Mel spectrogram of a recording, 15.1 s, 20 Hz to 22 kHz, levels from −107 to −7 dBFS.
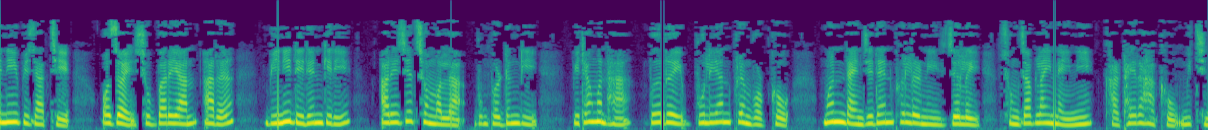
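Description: From the start, the speech has a watery, swirling quality with smeared consonant attacks and no content above 11.5 kHz, most likely MP3 compression at a low bitrate, around 32 kbps. The encoder ran short of bits, so it cut the treble and let weak frequency lines flicker on and off between frames. On a spectrogram this shows as a hard ceiling at 11.5 kHz and patchy, blotchy energy below it.

At 3.47 s and again at 5.63 s the sound drops out for about 11 ms, each a block of digital silence where zeros replaced the samples, which fits a 512-sample buffer that wasn't filled in time. A longer hole of about 38 ms follows from 8.26 to 8.30 s, and one of about 21 ms from 13.17 to 13.19 s, which fits a 1024-sample buffer. Each cut is abrupt, and the shorter ones sound like ticks. On the waveform they appear as near-flat stretches, and on a spectrogram as thin vertical blank stripes.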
